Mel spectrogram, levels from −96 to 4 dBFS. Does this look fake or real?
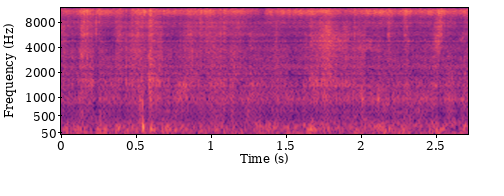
fake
